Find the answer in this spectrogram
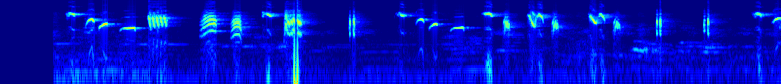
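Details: Long-tailed shrike song in a rich, varied style used to train caged birds and lure others: rapid sequence of sharp whistles, chirps, buzzy trills and descending notes, with one sudden loud click, otherwise clean background.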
